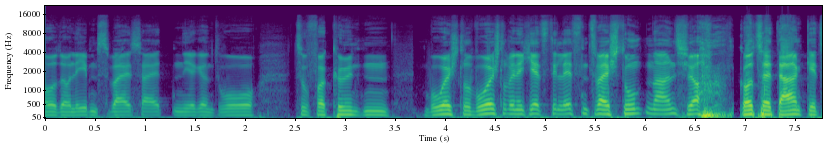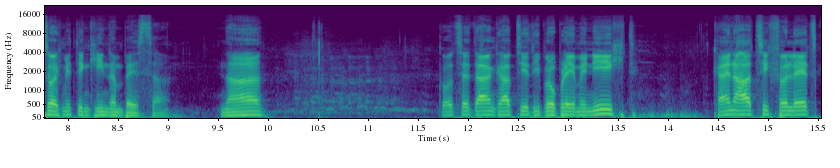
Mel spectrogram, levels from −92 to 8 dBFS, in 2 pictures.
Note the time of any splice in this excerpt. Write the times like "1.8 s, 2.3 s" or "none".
3.7 s, 6.9 s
